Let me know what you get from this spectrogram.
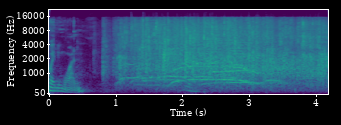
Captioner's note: applause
